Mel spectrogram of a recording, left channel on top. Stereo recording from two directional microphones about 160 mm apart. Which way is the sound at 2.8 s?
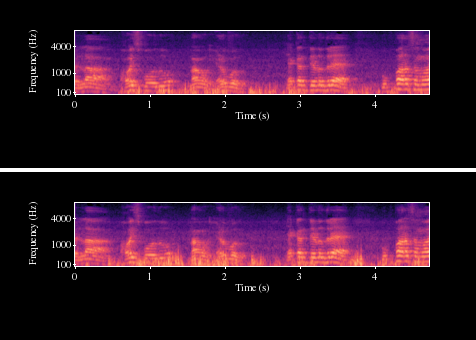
10° right (ahead or behind).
